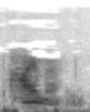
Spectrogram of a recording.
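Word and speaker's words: Jaime: Ach, ich muss dich korrigieren, das heißt Heime. – Wie heißt das? – Heime? Ja, richtig, das wird praktisch wie ein H ausgesprochen. Ja. Das ist ein spanischer Name.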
